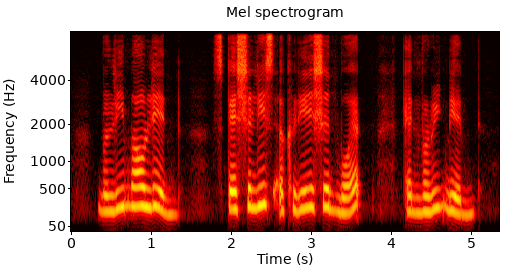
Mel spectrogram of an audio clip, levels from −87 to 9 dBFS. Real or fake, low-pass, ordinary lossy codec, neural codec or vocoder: fake; none; none; codec, 16 kHz, 1 kbps, FunCodec, trained on Chinese and English, 50 frames a second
